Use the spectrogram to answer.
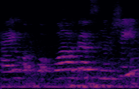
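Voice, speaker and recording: A woman's voice: sits high, quick pace, close to an everyday voice. A woman acting a sardonic, blunt character in an audio drama, telling stories and asking questions. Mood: uncertain, probing. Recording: roomy, distant, faint noise.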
